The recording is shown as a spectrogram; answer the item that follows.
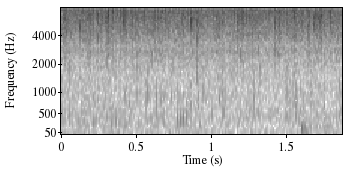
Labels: {"label": "biophony", "recorder": "SoundTrap 300"}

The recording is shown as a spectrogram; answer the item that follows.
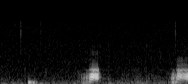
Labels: {"label": "biophony, stridulation", "recorder": "SoundTrap 300"}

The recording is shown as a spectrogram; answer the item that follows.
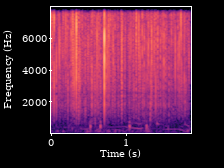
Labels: {"label": "biophony, cascading saw", "recorder": "SoundTrap 600 or HydroMoth"}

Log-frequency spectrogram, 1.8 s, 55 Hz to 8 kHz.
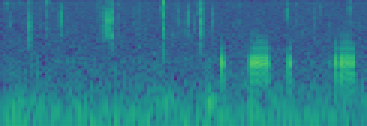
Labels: {"label": "biophony, knock croak", "recorder": "SoundTrap 300"}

